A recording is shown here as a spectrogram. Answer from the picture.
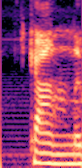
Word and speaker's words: Cannes: Proprio come la città la città della Francia can quindi che nella pronuncia può significare Sì lei può In pratica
